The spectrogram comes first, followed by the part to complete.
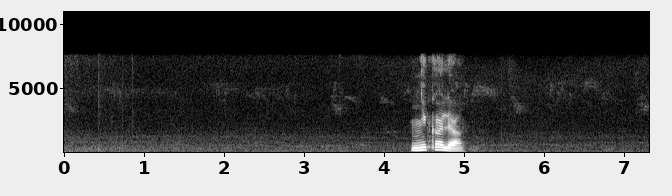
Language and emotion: Russian, neutral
